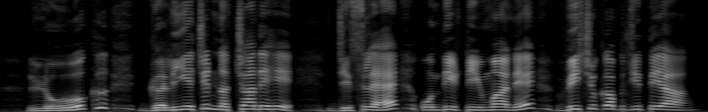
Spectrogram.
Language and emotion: Dogri, happy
